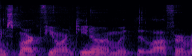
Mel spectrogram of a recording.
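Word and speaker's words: Fiorentino: Chair Watts, members of the committee, my name is Mark Fjorantino. I'm with the law firm of um Kemper Croll. My last name is spelled F I O R E N T I N O.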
